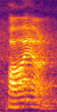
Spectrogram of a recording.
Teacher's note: രണ്ട് ചുണ്ടുകളും ചേർത്ത് വെച്ചുകൊണ്ട് നമ്മൾ ഉച്ചരിക്കപ്പെടുകയാണ് പ എന്ന്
